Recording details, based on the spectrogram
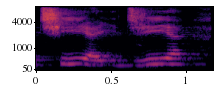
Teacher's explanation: >> Isso faz com que as consoões que vem antes, no caso T e D, sejam palatalizadas. Na prática, o som delas muda e fica meio chiado.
